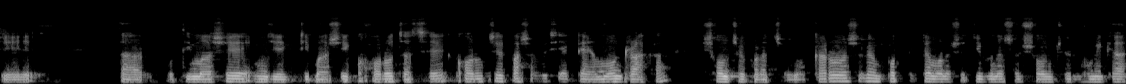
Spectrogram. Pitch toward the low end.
Yes: low, 125 Hz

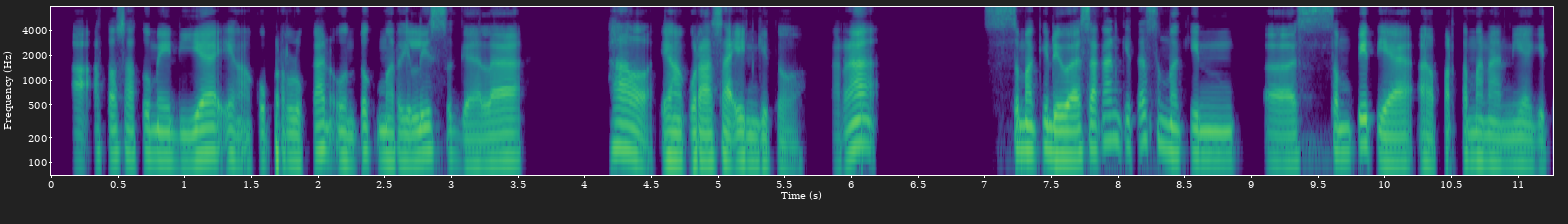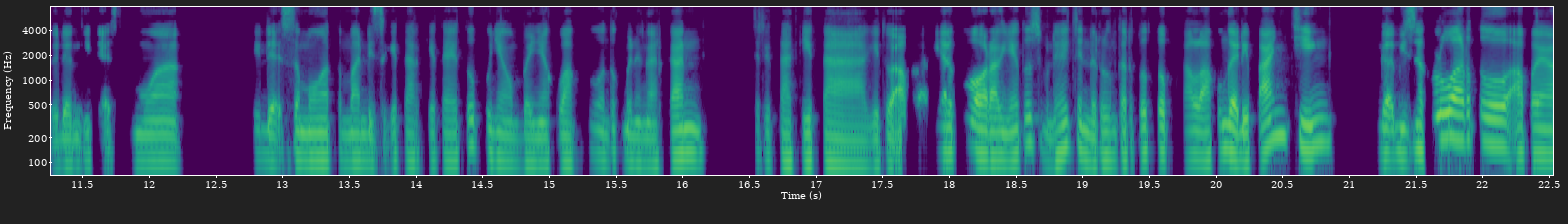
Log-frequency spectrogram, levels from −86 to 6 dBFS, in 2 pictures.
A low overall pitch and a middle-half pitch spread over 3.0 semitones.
Yes: low, 115 Hz; average, 3.8 semitones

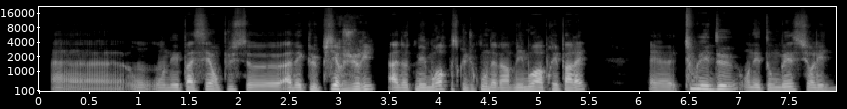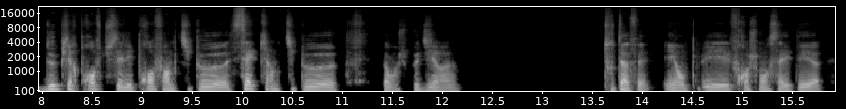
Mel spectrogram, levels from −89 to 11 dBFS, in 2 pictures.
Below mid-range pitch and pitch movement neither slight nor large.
Yes: low, 125 Hz; average, 3.0 semitones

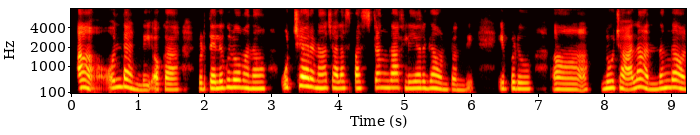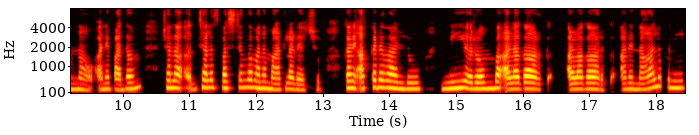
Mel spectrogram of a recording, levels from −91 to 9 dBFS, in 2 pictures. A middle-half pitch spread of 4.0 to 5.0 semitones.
No: average, 3.1 semitones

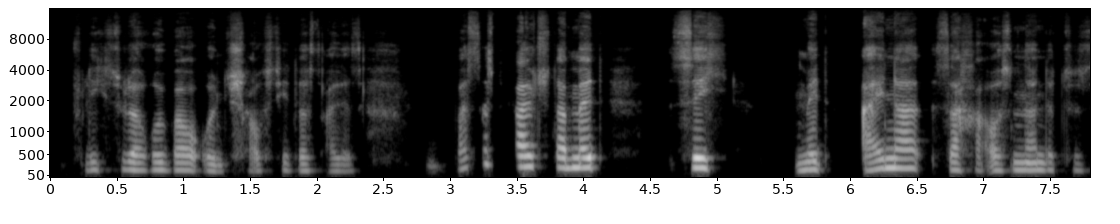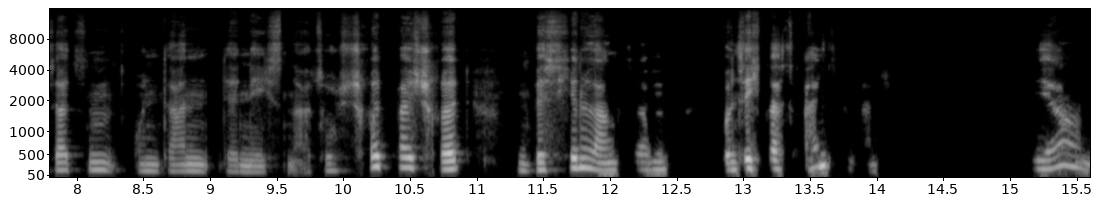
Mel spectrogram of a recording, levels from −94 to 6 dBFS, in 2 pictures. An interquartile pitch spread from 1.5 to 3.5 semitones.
No: average, 5.0 semitones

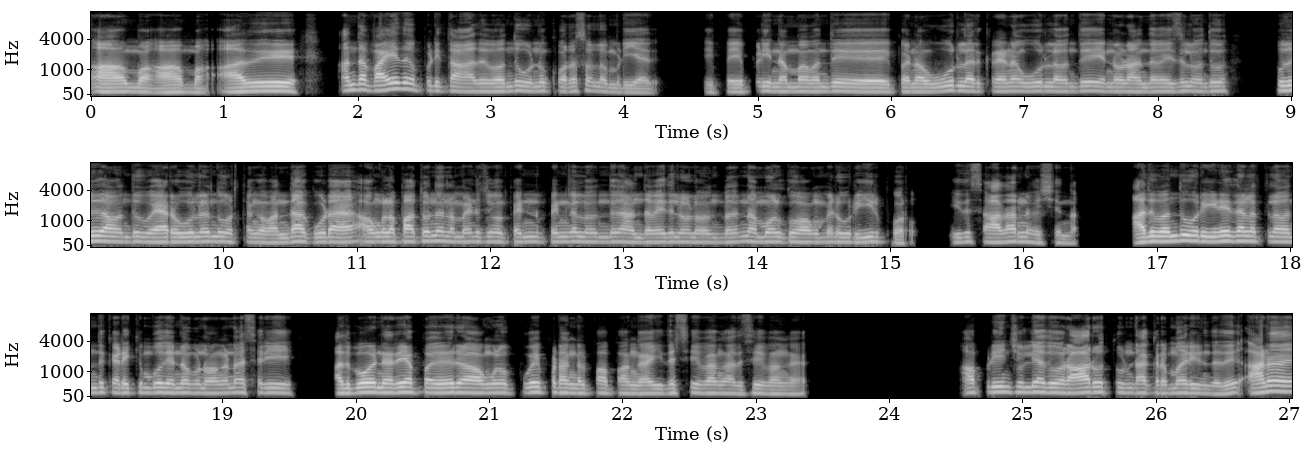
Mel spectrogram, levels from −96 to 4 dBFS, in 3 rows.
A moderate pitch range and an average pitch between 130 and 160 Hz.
No: narrow, 2.2 semitones; medium, 140 Hz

